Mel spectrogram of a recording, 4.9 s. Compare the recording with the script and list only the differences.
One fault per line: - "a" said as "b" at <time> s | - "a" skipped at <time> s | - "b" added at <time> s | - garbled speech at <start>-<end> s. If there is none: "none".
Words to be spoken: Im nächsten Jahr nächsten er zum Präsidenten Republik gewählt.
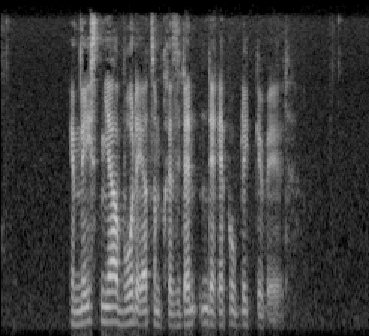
- "nächsten" said as "wurde" at 1.7 s
- "der" added at 2.8 s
